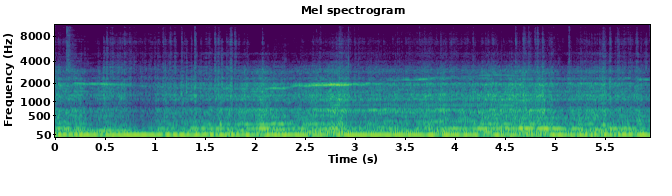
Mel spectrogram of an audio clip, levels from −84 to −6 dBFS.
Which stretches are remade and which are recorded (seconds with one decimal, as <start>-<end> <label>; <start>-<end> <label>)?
0.0-6.0 recorded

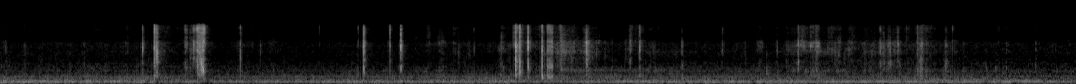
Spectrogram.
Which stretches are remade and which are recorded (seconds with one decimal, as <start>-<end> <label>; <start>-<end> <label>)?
0.0-10.0 remade; 10.0-10.8 recorded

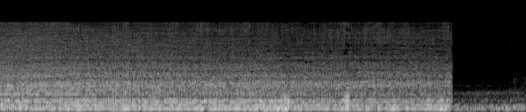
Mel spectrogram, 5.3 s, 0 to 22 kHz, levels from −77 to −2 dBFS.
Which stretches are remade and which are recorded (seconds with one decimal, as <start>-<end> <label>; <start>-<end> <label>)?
0.0-0.5 recorded; 0.5-2.6 remade; 2.6-3.0 recorded; 3.0-4.6 remade; 4.6-5.3 recorded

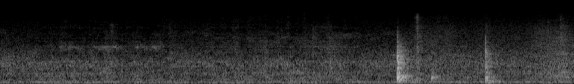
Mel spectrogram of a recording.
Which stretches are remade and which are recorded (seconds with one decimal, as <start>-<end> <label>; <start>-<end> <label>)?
0.0-0.4 recorded; 0.4-1.7 remade; 1.7-2.1 recorded; 2.1-3.6 remade; 3.6-5.7 recorded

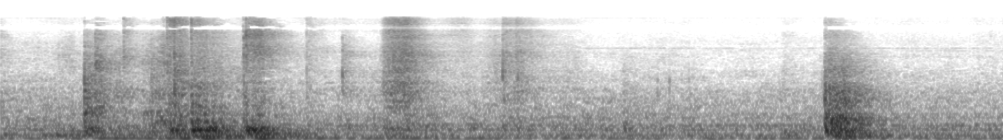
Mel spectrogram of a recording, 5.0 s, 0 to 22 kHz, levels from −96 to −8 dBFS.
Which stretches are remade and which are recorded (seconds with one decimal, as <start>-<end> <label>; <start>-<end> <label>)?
0.0-1.6 recorded; 1.6-2.9 remade; 2.9-5.0 recorded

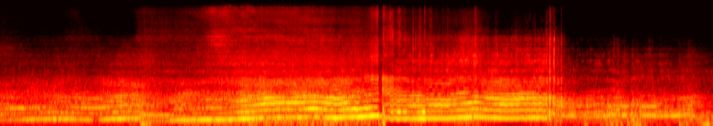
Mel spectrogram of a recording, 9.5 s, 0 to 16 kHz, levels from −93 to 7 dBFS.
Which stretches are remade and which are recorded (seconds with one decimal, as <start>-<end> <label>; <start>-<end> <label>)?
0.0-2.5 remade; 2.5-3.4 recorded; 3.4-7.0 remade; 7.0-8.3 recorded; 8.3-9.5 remade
